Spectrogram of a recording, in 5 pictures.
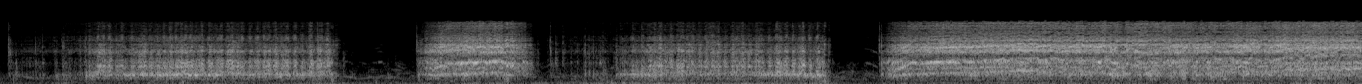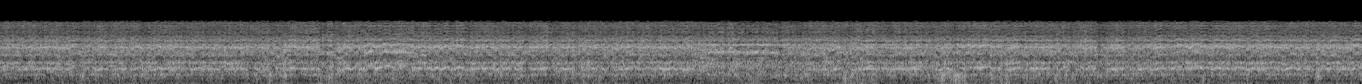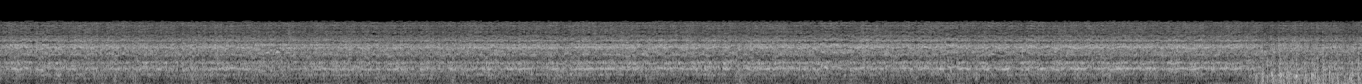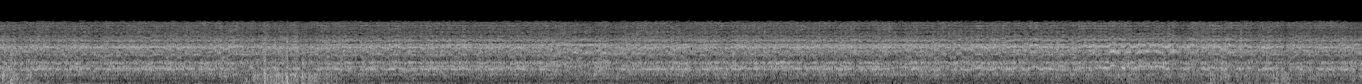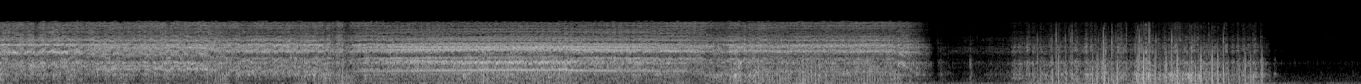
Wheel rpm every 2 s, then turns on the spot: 20, 30, 40, 30, 90, 160, 180, 190, 200, 190, 190, 200, 200, 200, 200, 190, 190, 200, 200, 200, 190, 200, 190, 190, 200, 190, 190, 190, 170, 160, 160, 110, 30, 10.
0-2 6-8 64-66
